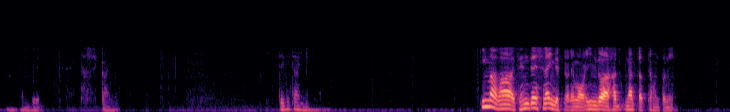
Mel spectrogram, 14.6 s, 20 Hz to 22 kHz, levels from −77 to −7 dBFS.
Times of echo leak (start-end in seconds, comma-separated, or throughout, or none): none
